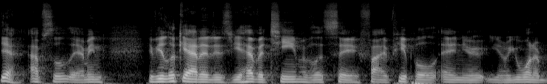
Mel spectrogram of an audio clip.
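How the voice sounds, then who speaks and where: Fairly quick delivery in an ordinary speaking voice, the pitch varying in an ordinary way. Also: man. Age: 40s. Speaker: podcast host, business marketing agency owner. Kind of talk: casual business chat.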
